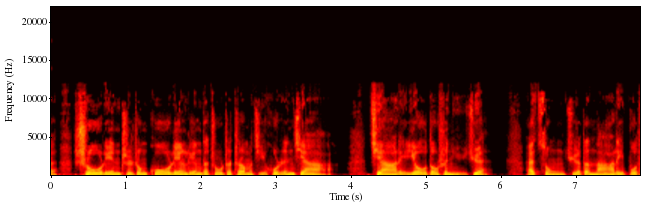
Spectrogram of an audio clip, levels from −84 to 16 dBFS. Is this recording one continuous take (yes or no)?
yes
